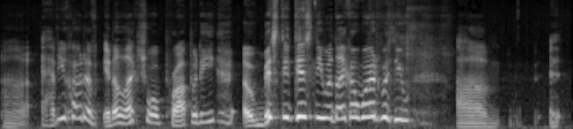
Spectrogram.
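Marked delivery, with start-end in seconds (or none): 0.4-4.1 high, loud snooty lawyer voice; mock lawyer voice. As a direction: lecture like a pompous rights lawyer. Mock copyright lawyer lecture.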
